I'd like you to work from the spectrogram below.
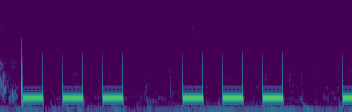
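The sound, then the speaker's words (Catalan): A telephone busy tone sounds after a call drops mid-interview: seven evenly pitched beeps, steady and loud, fall in a regular on-off rhythm with one longer gap partway through. “Diria que se'ns ha tallat, bueno, suposo que ho podeu comprovar tots els oients, que se'ns ha tallat la trucada.”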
